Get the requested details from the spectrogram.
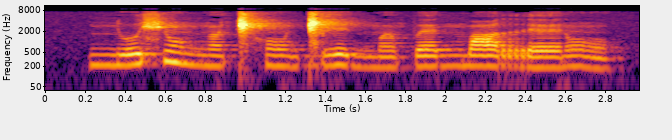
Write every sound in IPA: ɲʊɕõŋɐ̃ǁʰõ ɡ͡ǁeŋ͡mɐ̃pɛŋ͡mɑ rɛɾõ

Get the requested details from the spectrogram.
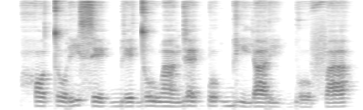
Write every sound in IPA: hɔ˨to˨ɾi˧ se˨ɡ͡be˨do˧ wã˧ɡɛ˦k͡po˦ɡ͡bi˦˨ ja˧ɾi˨ ɡ͡bo˨ fa˨˦

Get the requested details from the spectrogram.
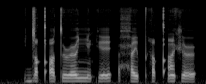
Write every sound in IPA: ɟəqʼo tɹə˞ɲɛ̃ke | ħepʰi qʼẽʃə˞

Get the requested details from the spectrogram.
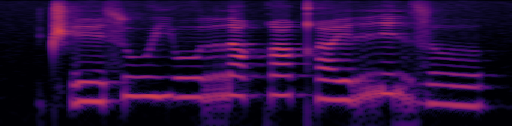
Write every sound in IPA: t͡ʃʼeː˨suː˧joː˧ra˦˨ qɛ˦qʰeː˧ ri˦rzɤː˨

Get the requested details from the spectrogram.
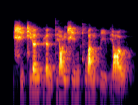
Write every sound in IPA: ɕi˨˩t͡ɕjɛ˥npɥɛ˨˩n t̪jɑ˥ŋɕi˧˥nkʰwa˥n pi˨˩pjɑ˥˩ʊ̯

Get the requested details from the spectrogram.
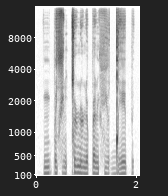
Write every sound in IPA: mʲʉpəsʲeɳǀʉɳ ʉɳəp æɳfʲo ɡ͡ǃep

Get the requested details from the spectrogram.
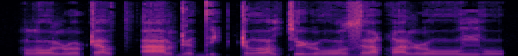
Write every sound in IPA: lˠolˠɭoʈɛlˠ t͡sʼalˠɖɪ d̪ɪcʈɤːlˠcɨ ɭoːlˠzəːqʷɪːlˠ ɭoːɲo

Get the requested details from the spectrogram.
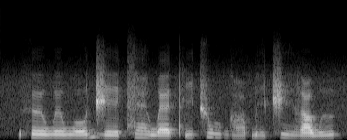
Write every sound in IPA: θøwø wo d͡ʒe t͡sæ̤wæ tʼit͡ʃwo̤ɡʱɑ̤ ɓe̤t͡ʃ e̤ðɑwɯ

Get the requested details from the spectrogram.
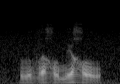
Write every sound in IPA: lovɐ ʁume ʁo

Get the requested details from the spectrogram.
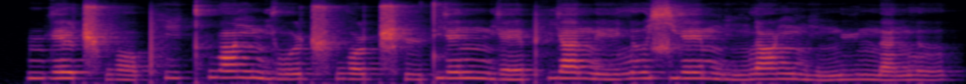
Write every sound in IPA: mɥɛ˦ ʈ͡ʂʰwɔ˨˩pʰi˦ kʰwɑ˦ŋn̪jo˨˦ʊ̯ʈ͡ʂʰwɔ˨˦ ʈ͡ʂʰɻ̩˨˦t̪jɛ˦nn̪jɛ˨˦ pʰjä˦n̪e˨˦ɪ̯lɤ˦ɕjɛ˦ mi˨˦ŋlɑ˦ŋmi˨˩ n̪y˦ n̪a˨˦nlɤ˨˦

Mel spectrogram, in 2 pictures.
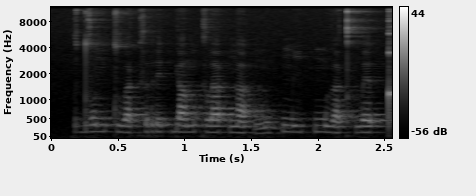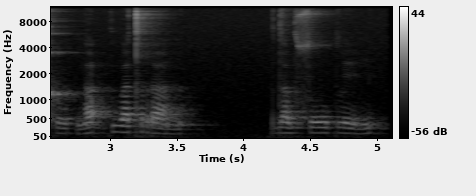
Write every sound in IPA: do˥˩ntu˧a̯kre˥˩k̚ ja˥˩mkla˥˩k̚ŋa˨˩ʔ nu˥˩k̚miː˦˥p̚ mɯ˧a̯kʰwɛː˥˩p̚kʰɤː˨˩k̚ ŋa˥˩ʔku˦˥a̯tra˨˩n | da˧wsoː˧ple˩˦n

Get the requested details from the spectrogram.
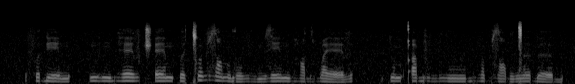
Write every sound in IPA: fəɠem | me̤mbʱɛːvt͡ʃʼɛːmpə ǀuvzˤæmɡov o̤m zeːmbʱadˤo̤bɛːv | tʷamqʼɛbvṳ vuː bʱobzˤeb ŋ͡ǀəːɠəːb

